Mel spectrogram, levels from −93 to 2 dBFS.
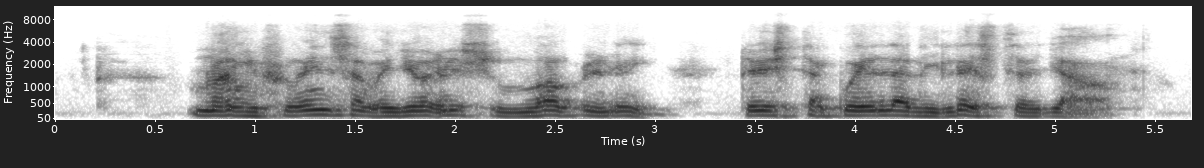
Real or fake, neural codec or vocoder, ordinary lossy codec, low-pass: fake; codec, 16 kHz, 2 kbps, FreqCodec, larger model; Opus, 32 kbps; 7.2 kHz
